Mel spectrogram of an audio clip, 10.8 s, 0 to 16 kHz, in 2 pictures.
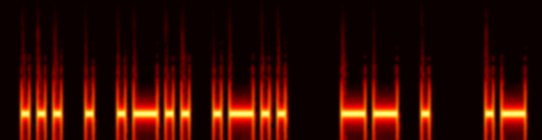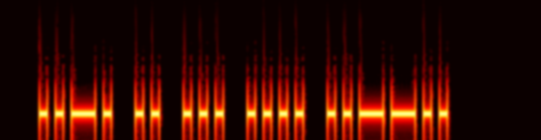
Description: Morse code, heard as a keyed tone, about 15 wpm, 700 Hz. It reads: SELL ME A FISH?
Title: Sentences from Top 1100 Words 15wpm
